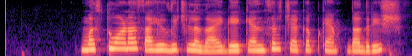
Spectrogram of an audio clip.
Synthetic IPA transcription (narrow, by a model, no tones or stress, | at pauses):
məst̪uʋaɽ̃asaɦiʋiːt͡ɕləɡajɡekæ̃nsəɾt͡ɕɛkəpkæ̃mpd̪ad̪ɾiɕ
